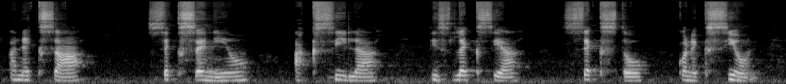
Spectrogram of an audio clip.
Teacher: With the X, we pronounce it as a x, x, x, like a K and an S. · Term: KS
